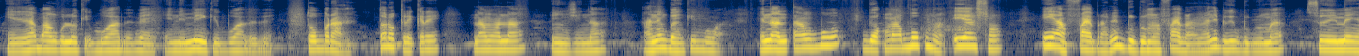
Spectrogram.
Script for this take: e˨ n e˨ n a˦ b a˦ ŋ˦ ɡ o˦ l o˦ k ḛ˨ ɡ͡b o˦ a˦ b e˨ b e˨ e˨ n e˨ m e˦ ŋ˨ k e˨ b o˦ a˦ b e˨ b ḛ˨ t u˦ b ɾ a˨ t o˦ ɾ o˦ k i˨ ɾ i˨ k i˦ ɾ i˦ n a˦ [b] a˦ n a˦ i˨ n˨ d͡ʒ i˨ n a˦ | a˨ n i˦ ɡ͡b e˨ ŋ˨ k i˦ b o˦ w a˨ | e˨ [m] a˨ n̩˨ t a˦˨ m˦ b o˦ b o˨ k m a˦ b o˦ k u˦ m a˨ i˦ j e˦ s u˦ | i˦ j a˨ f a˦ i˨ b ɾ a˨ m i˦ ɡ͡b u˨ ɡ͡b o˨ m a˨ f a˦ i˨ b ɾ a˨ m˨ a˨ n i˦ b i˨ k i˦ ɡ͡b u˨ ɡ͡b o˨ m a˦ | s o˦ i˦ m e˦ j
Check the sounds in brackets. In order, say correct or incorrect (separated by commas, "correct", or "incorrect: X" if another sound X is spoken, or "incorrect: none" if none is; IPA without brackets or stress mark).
incorrect: m, incorrect: n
